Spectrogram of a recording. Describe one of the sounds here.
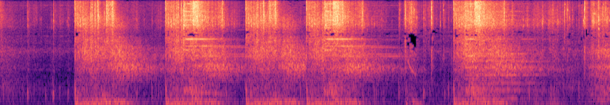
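A shotgun fires with loud, booming blasts.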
